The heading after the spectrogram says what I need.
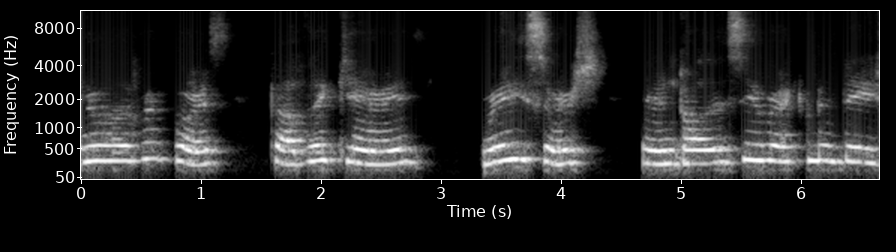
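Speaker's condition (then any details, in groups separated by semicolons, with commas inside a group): ALS; voice obviously deteriorating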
